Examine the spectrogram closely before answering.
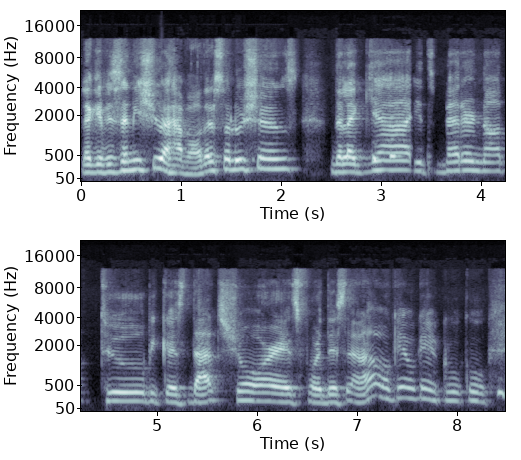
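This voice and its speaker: In an animated tone, a man talks at a moderate pace with a high pitch and lively intonation. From Spain. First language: Spanish. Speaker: cinematographer. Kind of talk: casual interview chat. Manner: animated, halting with repetitions.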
